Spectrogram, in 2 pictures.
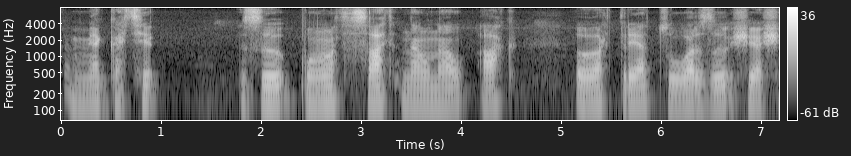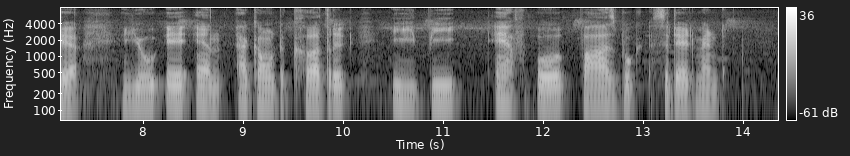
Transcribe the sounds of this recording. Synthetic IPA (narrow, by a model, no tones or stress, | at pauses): mʲɛɡɐt͡ʃʰi | zɨpə̃ːt͡s̪ʰsɐt̪ʰnɐwnɐwɐkʰ | əːʈʰt̪ɾet͡soːɾzɨʃeʃe | juːeʔenɐkawuɳʈkʰəːt̪ɾɨ | iːpiː | efoːpaːs̬buksʈeːʈmeɳʈ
